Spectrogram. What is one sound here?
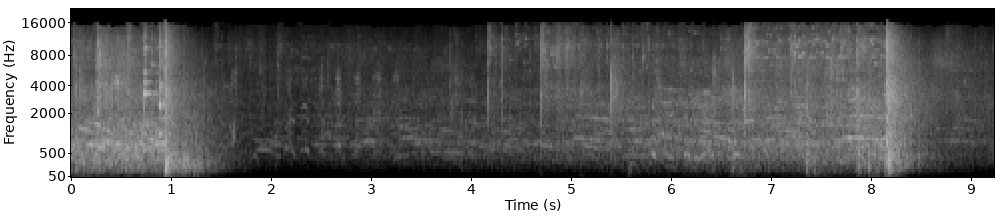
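Loud bangs go off in the street.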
